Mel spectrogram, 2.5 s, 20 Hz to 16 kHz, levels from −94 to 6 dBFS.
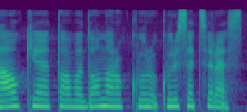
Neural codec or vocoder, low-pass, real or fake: none; 10.8 kHz; real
